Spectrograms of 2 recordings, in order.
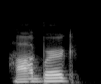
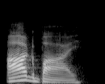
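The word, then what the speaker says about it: Högberg: So I learned how to say this dude's name in whatever he is, Swedish or Finnish, and it's Ogby. Doesn't sound like his name at all.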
